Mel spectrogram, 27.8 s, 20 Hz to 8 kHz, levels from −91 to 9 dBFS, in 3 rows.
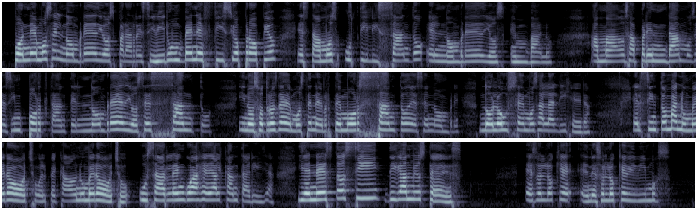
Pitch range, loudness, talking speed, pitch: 245-285 Hz, -26 LUFS, 155 wpm, 270 Hz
